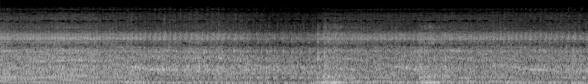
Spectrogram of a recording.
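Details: Fan 160 motorcycle engine at idle: steady with a busy mechanical clatter riding over the exhaust note; something inside the engine is noisy, cause not pinned down.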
